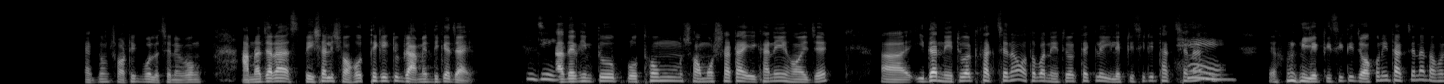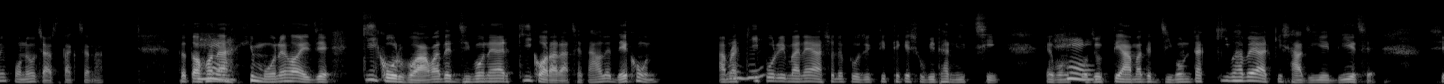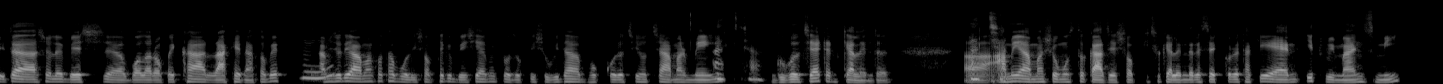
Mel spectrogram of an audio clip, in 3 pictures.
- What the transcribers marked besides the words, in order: chuckle; chuckle; "আরকি" said as "আহহি"; in English: "and it reminds me"
- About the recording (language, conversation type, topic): Bengali, unstructured, তোমার জীবনে প্রযুক্তি কী ধরনের সুবিধা এনে দিয়েছে?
